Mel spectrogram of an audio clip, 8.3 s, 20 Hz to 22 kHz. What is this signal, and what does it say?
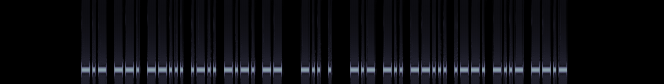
Morse code, heard as a keyed tone, about 34 wpm, 700 Hz. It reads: KG7LCM DE KD7PXQ
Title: USA Callsign DE Callsign - 6 Characters - 35wpm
